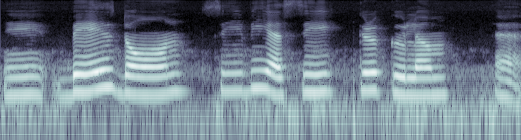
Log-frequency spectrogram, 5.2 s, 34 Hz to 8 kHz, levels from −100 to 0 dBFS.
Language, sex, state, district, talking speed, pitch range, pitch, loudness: Hindi, female, Punjab, Fazilka, 70 wpm, 195-230 Hz, 220 Hz, -15 LUFS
